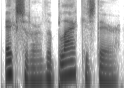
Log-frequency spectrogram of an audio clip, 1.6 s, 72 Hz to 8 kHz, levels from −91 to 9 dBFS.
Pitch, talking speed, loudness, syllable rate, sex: 120 Hz, 195 wpm, -18 LUFS, 6.2 syllables/s, male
